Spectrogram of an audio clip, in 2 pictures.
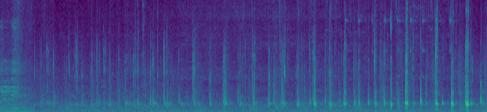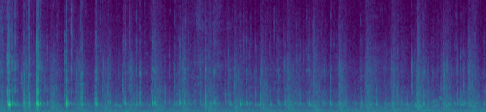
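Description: Horse hooves clip-clopping on a tarmac road, an irregular run of sharp strikes that grows loudest about halfway through and then fades.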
